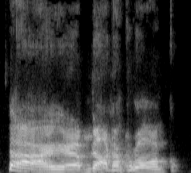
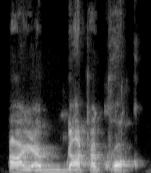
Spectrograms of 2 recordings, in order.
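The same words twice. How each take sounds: First: It is said with sassy, funky attitude. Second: It is said plainly, without extra attitude.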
